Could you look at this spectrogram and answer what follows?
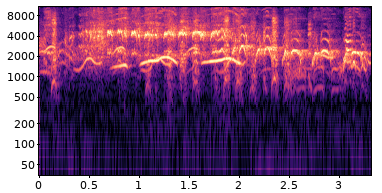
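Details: Noisy wild laughingthrushes heard as a tool for luring and tutoring: a tight tangle of harsh squawks and looping, rising-and-falling whistled notes, several birds overlapping without pause.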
